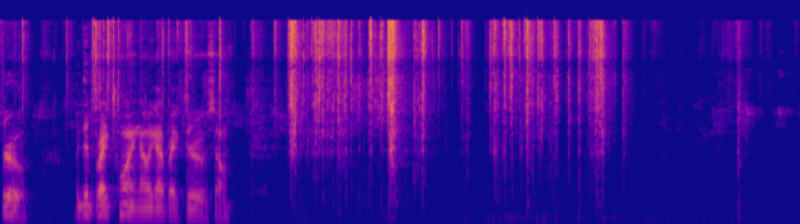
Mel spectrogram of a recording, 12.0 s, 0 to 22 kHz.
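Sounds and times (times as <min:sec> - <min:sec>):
foil wrapper tearing and crinkling: 0:01.2 - 0:03.0, 0:04.2 - 0:09.5.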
